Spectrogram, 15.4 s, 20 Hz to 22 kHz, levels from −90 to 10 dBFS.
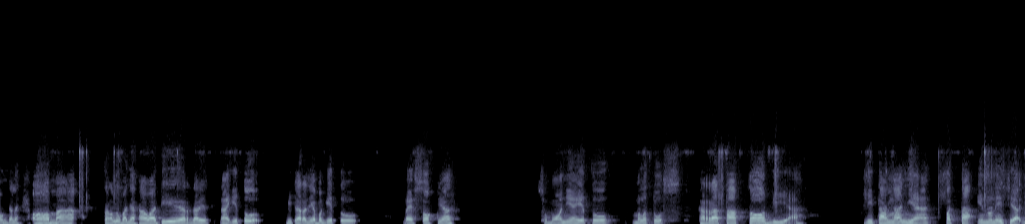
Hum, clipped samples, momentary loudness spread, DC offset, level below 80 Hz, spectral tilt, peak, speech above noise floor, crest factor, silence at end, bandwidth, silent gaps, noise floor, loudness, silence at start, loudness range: none; under 0.1%; 11 LU; under 0.1%; -70 dBFS; -7 dB/octave; -12 dBFS; over 61 dB; 18 dB; 0 s; 8 kHz; 4.08-4.25 s, 5.44-5.63 s, 5.95-6.00 s, 6.95-7.79 s, 12.33-12.87 s; under -90 dBFS; -30 LUFS; 0 s; 5 LU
